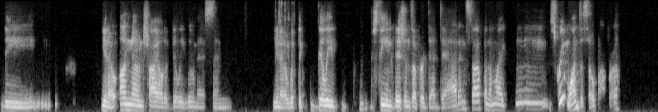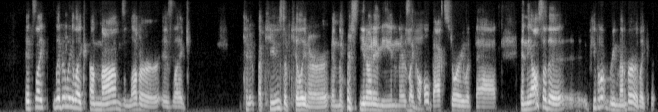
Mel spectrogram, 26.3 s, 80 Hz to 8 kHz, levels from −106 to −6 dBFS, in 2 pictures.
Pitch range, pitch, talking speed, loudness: 115-170 Hz, 130 Hz, 155 wpm, -27 LUFS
